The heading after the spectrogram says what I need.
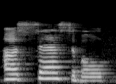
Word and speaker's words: accessible: this adjective is pronounced accessible with the stress on the second syllable but the verb and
